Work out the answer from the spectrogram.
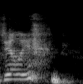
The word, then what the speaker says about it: Gillian: scarlet scent that woman gillian she's glowing it's pronounced jillian jillian gillian i mean look it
